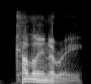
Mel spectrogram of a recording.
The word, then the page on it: culinary: British English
